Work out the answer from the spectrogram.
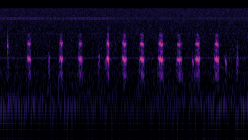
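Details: Female red-legged partridge calling in La Mancha: a steady series of short, clipped double-toned notes, about three to four per second, with slightly uneven spacing and a faint background hiss.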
